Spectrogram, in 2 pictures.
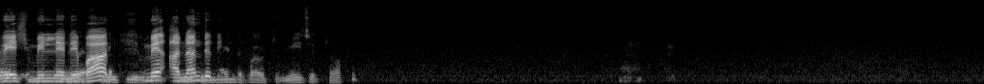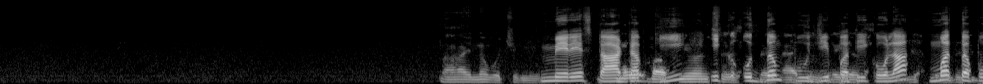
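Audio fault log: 0.00–1.31 s, 1.78–2.42 s, 15.76–16.88 s, 17.22–18.17 s and 18.55–19.19 s, speech suppressed in double talk: the echo canceller likely could not separate its own side's talk from the far side's sound playing over its loudspeaker, and pulled the whole signal down. The speech dips or breaks into pieces for a few hundred milliseconds to about half a second in each span, falling by about 10 dB early on and about 15 dB in the last three spans.
17.22–17.26 s, 18.47–18.55 s and 19.03–19.08 s, echo leak: a far end playing the call over a loudspeaker likely failed to cancel all of what its microphone picked up, so a little of this speech came back. Each time it arrives as a brief, faint scrap of the same speech trailing about 227 ms behind, at about 25 dB below the speech.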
